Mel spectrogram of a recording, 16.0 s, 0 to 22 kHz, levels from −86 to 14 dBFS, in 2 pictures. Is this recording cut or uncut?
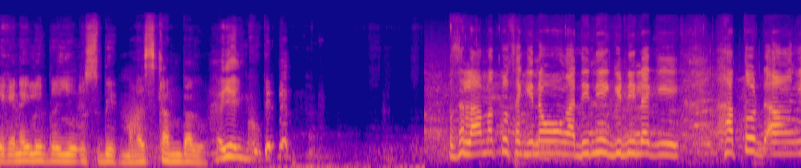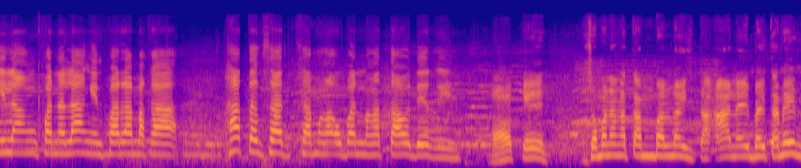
cut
